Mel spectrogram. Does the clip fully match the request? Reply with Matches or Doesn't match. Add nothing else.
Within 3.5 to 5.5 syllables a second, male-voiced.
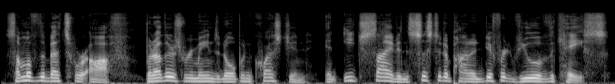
Doesn't match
